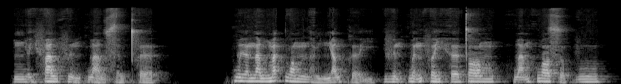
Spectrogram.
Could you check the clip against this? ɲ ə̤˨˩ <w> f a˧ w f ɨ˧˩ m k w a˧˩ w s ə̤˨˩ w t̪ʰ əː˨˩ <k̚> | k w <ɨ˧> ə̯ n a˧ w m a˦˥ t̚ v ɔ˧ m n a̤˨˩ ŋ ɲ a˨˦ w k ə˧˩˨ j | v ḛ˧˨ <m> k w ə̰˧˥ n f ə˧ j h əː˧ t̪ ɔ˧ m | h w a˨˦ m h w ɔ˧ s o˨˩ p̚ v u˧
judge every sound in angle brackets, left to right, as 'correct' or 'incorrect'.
incorrect: j, correct, correct, correct

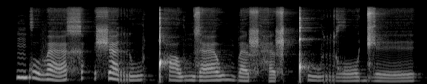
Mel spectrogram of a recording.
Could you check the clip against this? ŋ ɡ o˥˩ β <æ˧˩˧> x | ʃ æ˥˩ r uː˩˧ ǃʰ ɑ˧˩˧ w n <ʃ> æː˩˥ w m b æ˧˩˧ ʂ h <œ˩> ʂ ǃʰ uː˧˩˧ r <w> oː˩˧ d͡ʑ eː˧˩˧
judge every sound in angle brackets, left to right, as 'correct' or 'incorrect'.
correct, incorrect: z, incorrect: æ˩, incorrect: ɣ

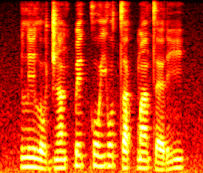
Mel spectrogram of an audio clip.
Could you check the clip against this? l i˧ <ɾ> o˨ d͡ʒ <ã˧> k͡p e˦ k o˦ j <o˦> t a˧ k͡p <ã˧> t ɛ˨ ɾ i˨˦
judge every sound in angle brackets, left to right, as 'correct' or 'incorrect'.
incorrect: l, correct, correct, correct

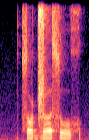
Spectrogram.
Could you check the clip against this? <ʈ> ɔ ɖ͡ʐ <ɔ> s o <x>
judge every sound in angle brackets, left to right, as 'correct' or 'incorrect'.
incorrect: t͡s, incorrect: ʌ, correct

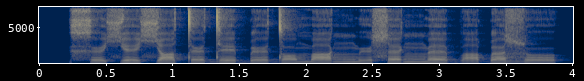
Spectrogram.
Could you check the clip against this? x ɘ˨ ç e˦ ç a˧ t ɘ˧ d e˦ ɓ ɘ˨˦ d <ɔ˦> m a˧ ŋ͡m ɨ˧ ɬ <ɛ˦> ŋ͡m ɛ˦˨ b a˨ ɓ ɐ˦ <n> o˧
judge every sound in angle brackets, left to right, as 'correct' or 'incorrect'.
correct, correct, incorrect: ɮ

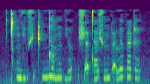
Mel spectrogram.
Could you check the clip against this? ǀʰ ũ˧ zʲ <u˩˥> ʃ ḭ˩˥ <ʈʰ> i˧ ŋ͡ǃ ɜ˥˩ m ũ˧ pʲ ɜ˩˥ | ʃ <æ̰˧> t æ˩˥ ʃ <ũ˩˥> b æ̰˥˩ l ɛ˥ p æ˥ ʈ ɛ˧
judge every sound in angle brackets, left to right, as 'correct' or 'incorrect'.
correct, correct, incorrect: æ̰˥˩, correct

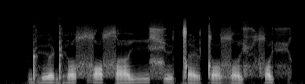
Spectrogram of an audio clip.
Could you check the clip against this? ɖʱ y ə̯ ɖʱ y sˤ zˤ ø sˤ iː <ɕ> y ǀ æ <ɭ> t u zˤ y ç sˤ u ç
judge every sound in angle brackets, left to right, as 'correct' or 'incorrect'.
correct, correct

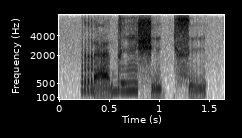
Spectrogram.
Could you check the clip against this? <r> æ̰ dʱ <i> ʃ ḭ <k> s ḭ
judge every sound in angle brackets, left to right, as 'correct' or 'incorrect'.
correct, correct, correct

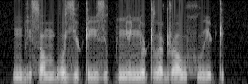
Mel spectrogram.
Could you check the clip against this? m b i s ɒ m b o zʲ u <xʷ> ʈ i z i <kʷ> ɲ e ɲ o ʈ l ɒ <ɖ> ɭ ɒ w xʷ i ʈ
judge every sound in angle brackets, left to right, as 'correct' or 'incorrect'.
incorrect: none, correct, correct

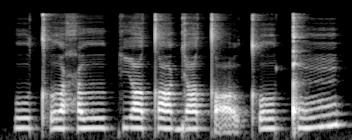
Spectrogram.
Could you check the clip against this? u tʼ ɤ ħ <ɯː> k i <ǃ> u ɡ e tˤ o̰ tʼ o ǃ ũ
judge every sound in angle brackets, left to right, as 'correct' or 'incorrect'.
correct, incorrect: tˤ

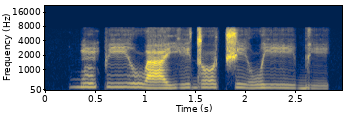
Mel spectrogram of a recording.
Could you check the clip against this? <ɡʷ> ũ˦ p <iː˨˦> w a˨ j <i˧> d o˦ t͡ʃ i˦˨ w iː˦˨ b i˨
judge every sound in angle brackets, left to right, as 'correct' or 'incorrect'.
incorrect: ɓ, incorrect: iː˦, correct

